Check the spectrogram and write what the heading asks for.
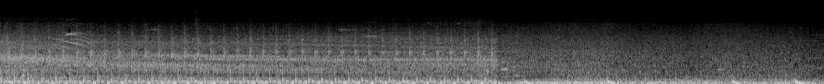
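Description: Two-wheel walking tractor's single-cylinder diesel engine running with a steady, fast chug. It cuts off abruptly about five seconds in, leaving a lower, steady rumble.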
